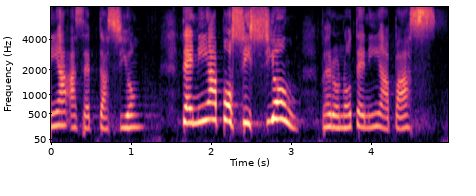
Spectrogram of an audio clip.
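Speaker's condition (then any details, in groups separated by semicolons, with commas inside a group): No condition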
